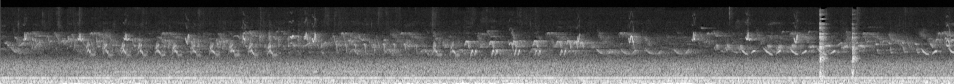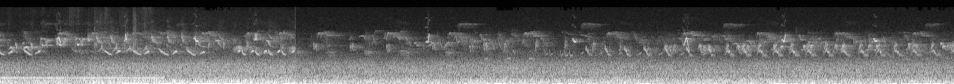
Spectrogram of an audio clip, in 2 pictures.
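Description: Many small birds chirping continuously in quick, overlapping calls. Under them runs a steady low hum that stops a little past halfway.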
